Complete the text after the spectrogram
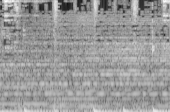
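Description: Dull, low heartbeat thumps pulse at an uneven pace over a steady droning hum, sounding muffled, with no voices.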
